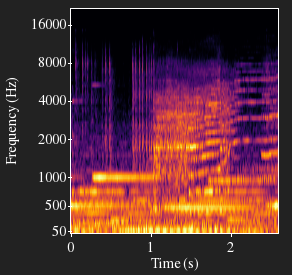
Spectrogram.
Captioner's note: door squeaking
